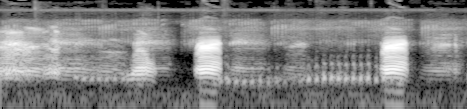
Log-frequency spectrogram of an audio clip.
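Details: Village chorus of yellow Indian bullfrogs, with two loud, sharp, nasal croaks standing out about two seconds apart over a softer, rapidly pulsing background of other calling frogs.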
